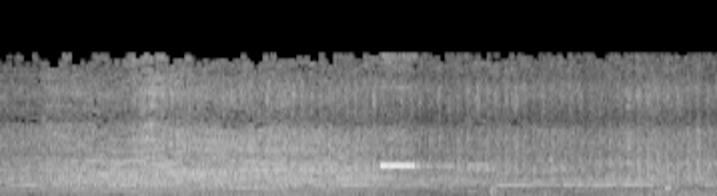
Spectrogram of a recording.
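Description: Several kombu, the C-shaped brass horns of a Kerala temple percussion ensemble, blown together in long held notes, with a low drum rumble underneath.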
